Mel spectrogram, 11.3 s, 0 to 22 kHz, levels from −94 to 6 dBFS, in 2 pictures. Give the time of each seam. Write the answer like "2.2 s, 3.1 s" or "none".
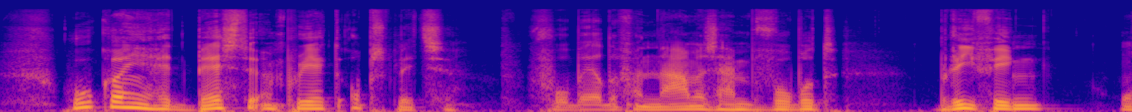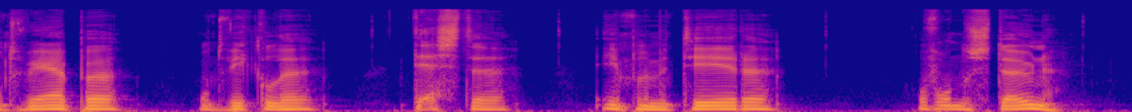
2.5 s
